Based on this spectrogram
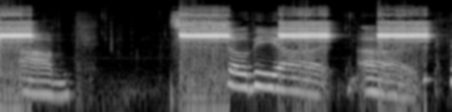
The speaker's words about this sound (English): Well, that, okay, sorry, folks, that's the fire alarm thing's going off, so we think it's just a test.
